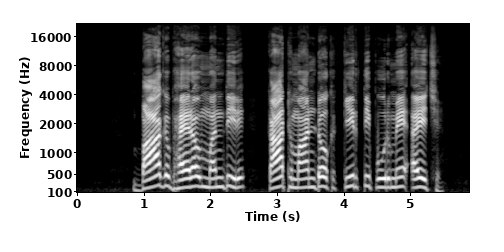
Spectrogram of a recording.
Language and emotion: Maithili, neutral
